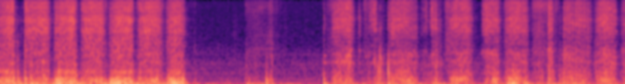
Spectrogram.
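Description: A thick, solid green sidewalk chalk stick is grated by hand across the metal rasp of a purple foot file, with green powder falling onto cardboard. Rhythmic, gritty rasping strokes scratch back and forth with a low, rough body, pause briefly for a few quieter scrapes and taps, then resume at a steady pace.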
